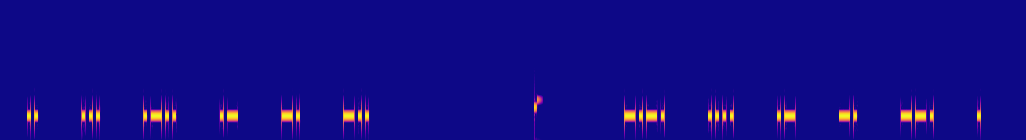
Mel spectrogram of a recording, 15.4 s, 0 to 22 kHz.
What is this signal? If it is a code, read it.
Morse code, heard as a keyed tone, about 22 wpm, spaced as for 10 wpm, 700 Hz. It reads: ISLAND CHANGE
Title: 4x Character Spacing - Top 500 Words - 22wpm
